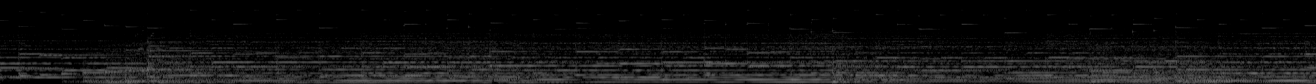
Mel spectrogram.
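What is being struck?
Nothing is struck.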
